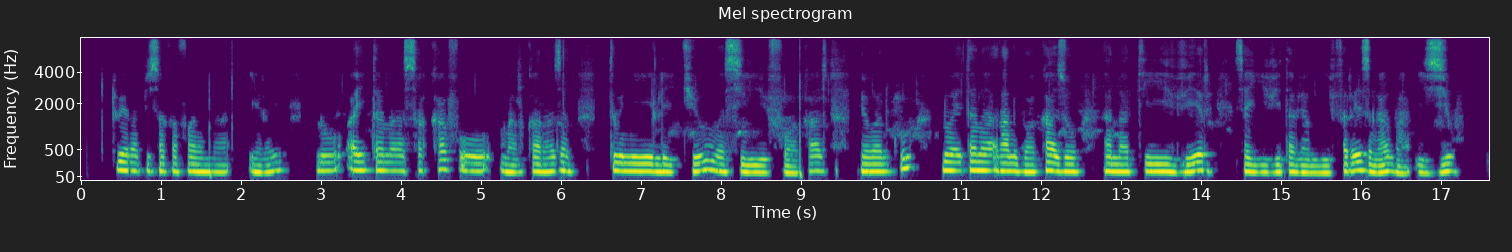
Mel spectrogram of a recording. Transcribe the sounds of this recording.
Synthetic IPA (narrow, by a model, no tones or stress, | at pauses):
t̪ueɾapisakafaɾanə | iɾaj | nuait̪anəsakʰafumaɾukaɾazanət̪unileɡuməsiv̥oakʰazu̥ewanikʰunuaɦit̪anəɾanivoakazuanat̪ʰiveɾiz̥ajvit̪avaminifiɾeziŋɡambaiziw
